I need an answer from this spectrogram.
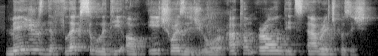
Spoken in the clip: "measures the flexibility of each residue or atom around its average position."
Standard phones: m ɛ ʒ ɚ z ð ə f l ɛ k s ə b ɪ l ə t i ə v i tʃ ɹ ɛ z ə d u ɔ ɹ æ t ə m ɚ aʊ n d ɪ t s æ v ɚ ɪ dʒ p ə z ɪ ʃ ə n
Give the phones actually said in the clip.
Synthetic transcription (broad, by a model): m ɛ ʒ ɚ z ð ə f l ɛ k s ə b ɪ l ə t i ə v i tʃ ɹ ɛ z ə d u ɔ ɹ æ t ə m ɚ aʊ n d ɪ t s æ v ɚ ɪ dʒ p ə z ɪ ʃ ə n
